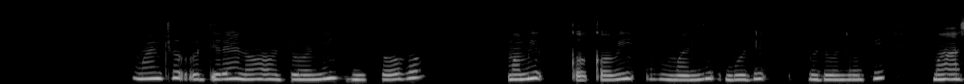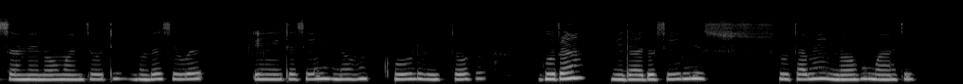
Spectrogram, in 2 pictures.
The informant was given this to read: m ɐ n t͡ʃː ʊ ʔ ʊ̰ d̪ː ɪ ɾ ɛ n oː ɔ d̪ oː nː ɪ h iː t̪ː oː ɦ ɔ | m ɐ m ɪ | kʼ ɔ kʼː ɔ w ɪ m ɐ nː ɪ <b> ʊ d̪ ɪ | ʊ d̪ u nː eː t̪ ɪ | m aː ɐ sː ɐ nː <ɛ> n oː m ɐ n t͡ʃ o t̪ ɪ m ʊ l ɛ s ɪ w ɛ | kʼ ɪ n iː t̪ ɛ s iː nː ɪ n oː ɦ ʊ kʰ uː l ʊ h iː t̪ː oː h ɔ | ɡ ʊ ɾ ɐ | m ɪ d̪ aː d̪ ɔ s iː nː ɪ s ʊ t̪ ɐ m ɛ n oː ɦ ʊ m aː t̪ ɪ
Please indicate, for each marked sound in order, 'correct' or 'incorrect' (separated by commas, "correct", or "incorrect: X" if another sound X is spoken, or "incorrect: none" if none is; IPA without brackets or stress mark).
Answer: correct, correct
